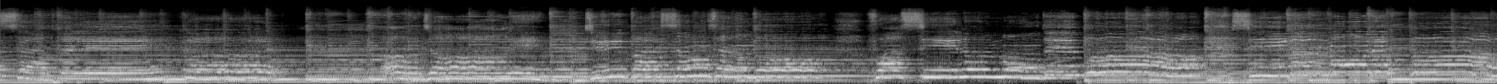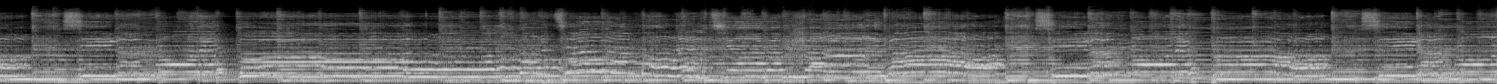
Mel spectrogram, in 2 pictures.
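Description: Live folk song: two women singing, at times together, over acoustic guitar and a second guitar. The low accompaniment thins out briefly about nine seconds in and comes back fully around eleven seconds.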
